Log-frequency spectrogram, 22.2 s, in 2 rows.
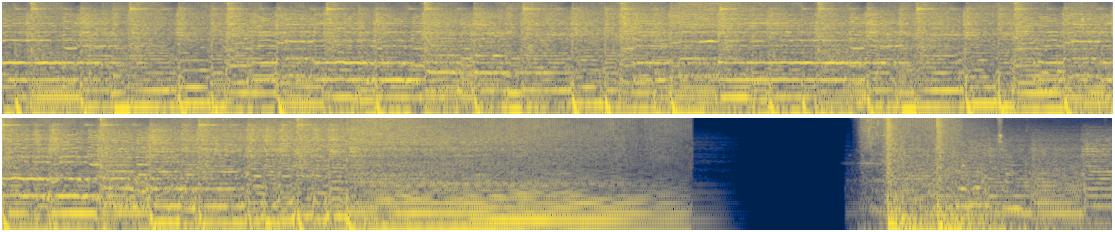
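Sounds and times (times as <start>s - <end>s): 
sport promo rock music: 0.0s - 18.1s, 19.7s - 22.2s.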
